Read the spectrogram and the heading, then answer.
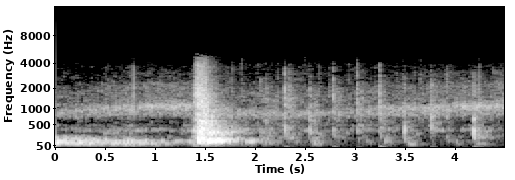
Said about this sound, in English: Hey, listen. Here comes a car.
